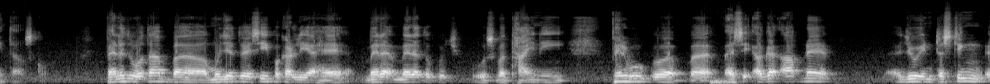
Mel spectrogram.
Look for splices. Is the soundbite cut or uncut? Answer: uncut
